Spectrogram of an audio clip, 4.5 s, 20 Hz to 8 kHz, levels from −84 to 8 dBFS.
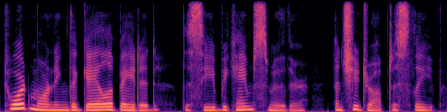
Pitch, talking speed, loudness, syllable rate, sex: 200 Hz, 175 wpm, -19 LUFS, 5.5 syllables/s, female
